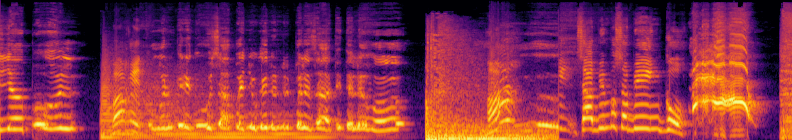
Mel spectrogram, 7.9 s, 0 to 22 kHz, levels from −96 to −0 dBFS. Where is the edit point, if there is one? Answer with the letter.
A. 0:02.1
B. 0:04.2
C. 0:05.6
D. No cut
C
